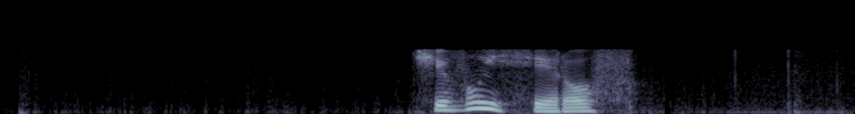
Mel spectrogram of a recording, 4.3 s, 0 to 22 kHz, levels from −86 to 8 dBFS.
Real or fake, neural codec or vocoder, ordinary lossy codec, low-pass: fake; vocoder, 44.1 kHz, 128 mel bands every 512 samples, BigVGAN v2; none; 3.6 kHz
